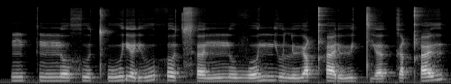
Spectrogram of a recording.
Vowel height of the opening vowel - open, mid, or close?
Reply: close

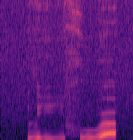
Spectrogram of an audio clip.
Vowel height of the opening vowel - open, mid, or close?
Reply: close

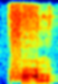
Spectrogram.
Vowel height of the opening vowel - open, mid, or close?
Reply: open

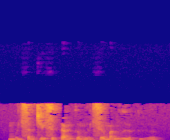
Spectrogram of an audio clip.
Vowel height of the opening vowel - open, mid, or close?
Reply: mid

